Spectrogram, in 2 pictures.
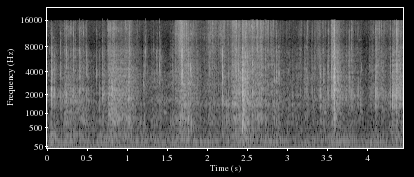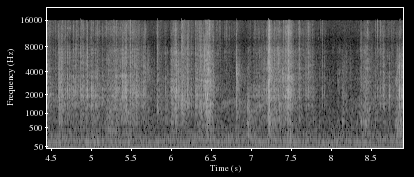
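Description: Glass beads clink and rattle softly as a hand handles a beaded strand.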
